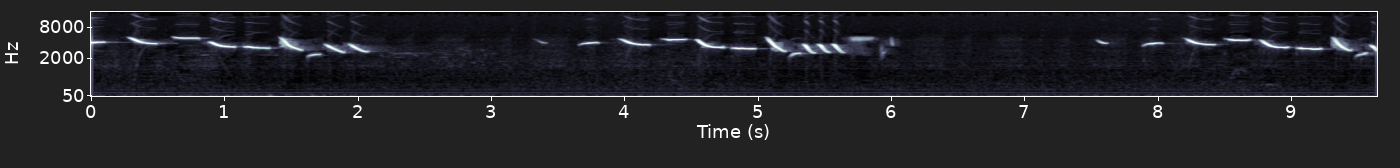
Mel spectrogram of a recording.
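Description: A fox sparrow sings three rich, clear phrases of sweet whistled notes with short pauses between, loud over a faint steady low hum, with no voices.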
